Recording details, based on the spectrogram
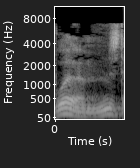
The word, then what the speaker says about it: Worms: Now, the next meeting of the Diet was due at a city called Worms, W-O-R-M-S, if you want the German, Worms, but I'm using English pronunciations, and so it became known as the Diet of Worms, which has given rise to lots and lots of jokes, of course.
